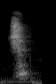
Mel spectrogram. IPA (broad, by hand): ʈʃ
